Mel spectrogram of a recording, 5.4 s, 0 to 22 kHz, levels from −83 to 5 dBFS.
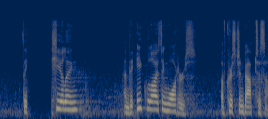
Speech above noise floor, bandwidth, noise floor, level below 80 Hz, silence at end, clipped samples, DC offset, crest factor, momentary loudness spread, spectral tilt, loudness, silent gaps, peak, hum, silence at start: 27 dB; 15 kHz; -59 dBFS; -72 dBFS; 0 s; under 0.1%; under 0.1%; 20 dB; 18 LU; -5.5 dB/octave; -33 LUFS; none; -16 dBFS; none; 0.45 s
